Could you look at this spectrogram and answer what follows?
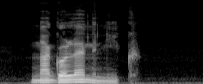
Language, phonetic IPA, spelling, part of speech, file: Polish, [ˌnaɡɔˈlɛ̃ɲːik], nagolennik, noun, Pl-nagolennik.ogg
